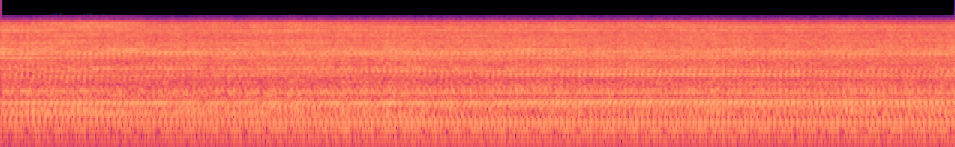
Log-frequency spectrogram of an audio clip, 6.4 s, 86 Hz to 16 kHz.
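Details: Ingersoll Rand T30 2475 upright air compressor, 7.5 hp, 80-gallon tank, set at 175 psi: constant, even pumping drone with no hissing or knocking; no air leaks, runs clean and healthy.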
